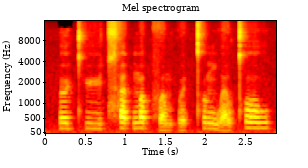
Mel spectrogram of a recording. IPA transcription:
ɵ˥ ɥ t̪ʰ yː˥ t͡sʰ ɐ˥ t̚ m ɐ˥ p̚ f ɐ˨ m p ɵ˨˥ t̚ t̪ʰ ʊ˥ ŋ w ɐ˨˥ w t̪ʰ o˥ w

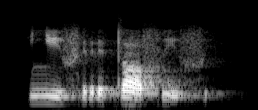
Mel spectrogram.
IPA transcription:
ʎ i f r ɪ t ɒ f i f

